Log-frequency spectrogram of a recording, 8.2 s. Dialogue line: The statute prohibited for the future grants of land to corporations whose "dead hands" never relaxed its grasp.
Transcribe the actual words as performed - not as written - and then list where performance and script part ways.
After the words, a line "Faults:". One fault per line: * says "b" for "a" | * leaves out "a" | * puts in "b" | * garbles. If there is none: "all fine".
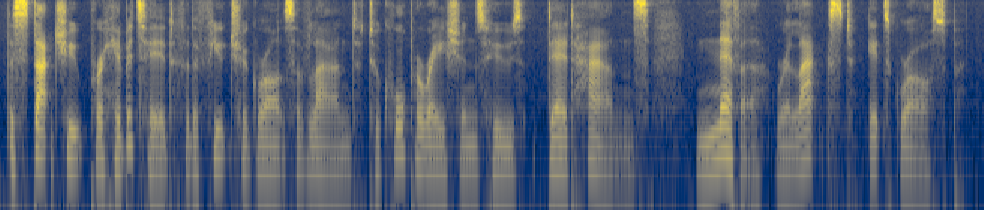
The statute prohibited for the future grants of land to corporations whose "dead hands" never relaxed its grasp.
Faults:
all fine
